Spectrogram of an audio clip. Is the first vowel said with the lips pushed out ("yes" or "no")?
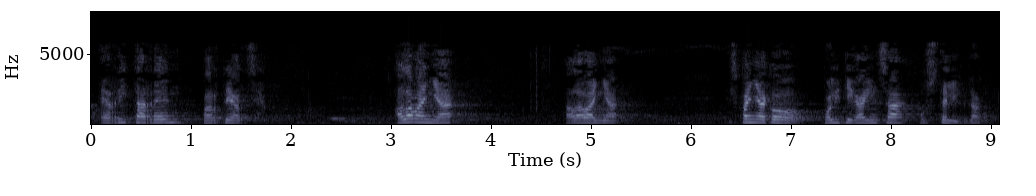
no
